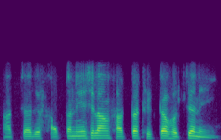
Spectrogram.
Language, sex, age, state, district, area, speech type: Bengali, male, 18-30, West Bengal, Uttar Dinajpur, rural, conversation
